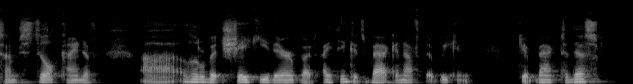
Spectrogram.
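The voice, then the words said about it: Slightly shaky, unwell voice. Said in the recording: “I've been sick. You might hear it in my voice.”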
